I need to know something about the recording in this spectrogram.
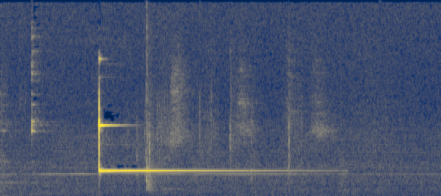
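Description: A phone notification chimes once and rings out.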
